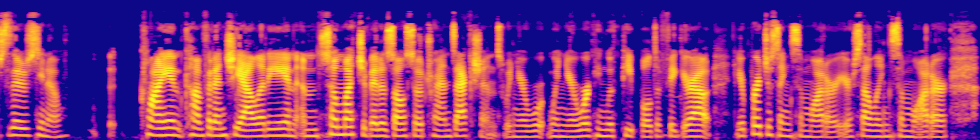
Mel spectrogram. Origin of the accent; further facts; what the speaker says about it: Las Cruces, New Mexico, United States; I grew up in Las Cruces. My dad's family, my grandparents on that side, immigrated from Mexico.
